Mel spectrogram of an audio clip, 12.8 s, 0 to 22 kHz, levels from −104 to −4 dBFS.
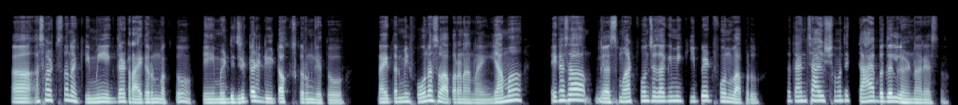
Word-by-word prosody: अ, - - -2 0.3
असं 155 +6 -1
वाटतं 195 +1 -2
ना, 175 - +3
की 125 -3 -4
मी 130 +3 +2
एकदा 135 +3 0
ट्राय 120 -6 +1
करून 120 +1 +1
बघतो, 125 +6 -3
की 110 -1 -3
मी 115 +1 +3
डिजिटल 135 +8 +3
डिटॉक्स 130 +1 0
करून 115 -1 0
घेतो. 100 -2 -2 0.5
नाहीतर 125 +2 0
मी 150 +2 +1
फोनच 165 +5 +3
वापरणार 115 -5 +1
नाही 105 +1 -4
याम 135 +7 +4 0.6
एक 165 +3 -1
असा 200 +2 +4 0.4
स्मार्टफोनच्या 155 +4 -1
जागी 165 0 +1
मी 170 0 +1
कीपॅड 160 +3 -1
फोन 155 -2 0
वापरू, 110 -4 -1
तर 170 +8 -17
त्यांच्या 170 +2 0
आयुष्यामध्ये 180 0 -1
काय 150 +3 +2
बदल 155 -1 +3
घडणार 110 -2 +2
आहे 105 - -1
असं? 105 +1 -13
135 Hz, 180 wpm, -23 LUFS, 115-165 Hz, 0.6 s, याम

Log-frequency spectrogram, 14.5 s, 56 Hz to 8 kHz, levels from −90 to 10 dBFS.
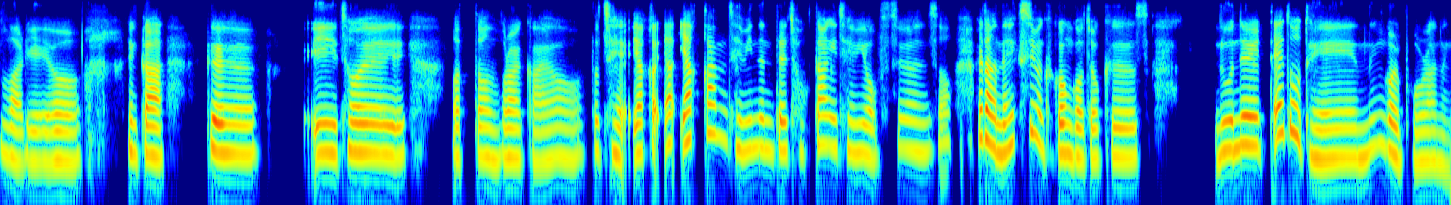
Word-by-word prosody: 말이에요. 165 -3 -2 0.5
그러니까 190 -3 +4 0.4
그 200 -2 +4 0.6
이 200 - +2
저의 200 -2 +2 0.4
어떤 185 -1 -3
뭐랄까요. 180 +1 -3
또 215 - -4
제 195 -2 -2
약간 205 0 +3
약 255 - +3
약간 280 +2 +3
재미있는데 220 -2 -2
적당히 230 +3 -3
재미없으면서 205 - -6 0.3
일단 280 -3 +8
근데 205 -2 +2
핵심은 255 +3 -1
그건 205 -2 +2
거죠. 175 -1 0
그 180 0 -2
스 190 - -16 0.7
눈을 230 +4 +4
떼도 315 0 +3
되는 180 +5 -2
걸 210 -4 +3
보라는 165 -3 -6
200 Hz, 255 characters per minute, -22 LUFS, 180-220 Hz, 0.7 s, 일단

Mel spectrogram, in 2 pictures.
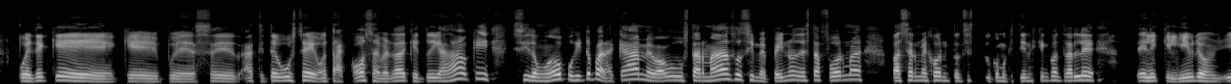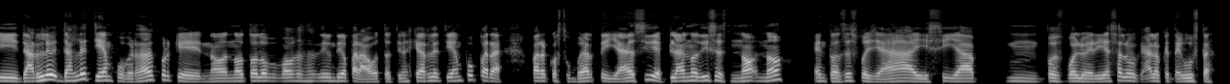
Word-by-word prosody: puede 160 +3 +1
que 155 -9 +3
que 140 -3 -1
pues, 125 -1 -4
eh, 140 -3 -2
a 150 - -3
ti 145 - -17
te 175 +6 0
guste 175 0 +1
otra 140 -2 -3
cosa, 185 -4 -2
¿verdad?, 170 +6 +1
que 160 -3 -5
tú 160 - -5
digas: 160 -1 +1
"Ah, 255 +2 +2
okey, 255 0 -2 0.2
si 210 - -6
lo 180 -2 +2
muevo 175 +8 +2
un - - -19
poquito 205 +3 -2
para 240 -1 +2
acá, 230 +3 +2
me 200 -7 -2
va 160 - +2
a - - +2
gustar 185 -1 0
más, 230 +7 +4
o 230 - 0
si 205 - -4
me 155 -5 -4
peino 170 +9 -2
de 190 - 0
esta 200 +2 -1
forma, 200 +4 -1 0.4
va 160 - +5
a - - -3
ser 190 +3 -1
mejor". 185 +1 -1
Entonces 165 +1 -10
tú 160 - -12
como 160 -1 -7
que 135 - -24
tienes 160 +3 -6
que 185 - -5
encontrar 175 -1 -1
el 185 -3 -1
equilibrio 155 +1 +1
y 155 +1 +1
darle 175 +10 +6
darle 185 +9 +2
tiempo, 190 - +2
¿verdad?, 160 +10 +2
porque 155 -11 0
no 140 +3 -1
no 155 +1 -1
todo 170 -2 0
vamos 160 +1 -1
a 155 - -10
hacer 160 - -10
de 165 0 -3
un 160 - -5
día 165 0 +1
para 120 -4 +2
otro. 135 +1 -4
Tienes 145 +1 -8
que 170 - +1
darle 170 +2 +2
tiempo 175 +6 -2
para 170 -3 +2 0.3
para 165 0 +3
acostumbrarte, 155 0 -2
y 140 - -1
ya 135 +4 +4
si 215 +7 -4
de - - +5
plano 165 +3 +2
dices: 180 -4 -1
"No, 150 +2 +2
no", 175 +8 +2 0.3
entonces 155 +1 -2
pues 140 - -1
ya 140 +4 +2
ahí 140 -1 0
sí 150 +3 -6
ya, 145 -1 +2 0.2
mm, 150 -4 -11
pues 150 -4 -1
volverías 145 +1 0
a 185 - +2
lo 170 -1 0
a - - 0
lo 155 - +2
que 160 - -6
te 140 - -1
gusta. 150 0 -2
160 Hz, 235 wpm, -23 LUFS, 145-185 Hz, 0.4 s, darle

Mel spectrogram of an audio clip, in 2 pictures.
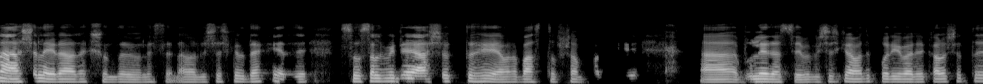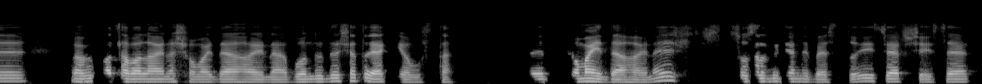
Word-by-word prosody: না 150 - +9 0.2
আসলেই 135 +1 +3
এটা 125 +1 +4
অনেক 125 0 -5
সুন্দর 120 0 -3
বলেছেন। 115 -1 -8
আবার 115 0 -1
বিশেষ 125 +2 -7
করে 135 -2 -1
দেখেন 135 -2 -1
যে 120 - -1 0.5
সোশ্যাল 140 +1 +3
মিডিয়ায় 145 -1 +5
আসক্ত 140 +2 -5
হয়ে 135 -2 +3
আমরা 120 +1 -1
বাস্তব 120 0 -1
সম্পর্কে 120 -1 -8 0.7
আ - - +2 0.4
ভুলে 125 +1 +5
যাচ্ছি। 115 0 -2 0.2
বিশেষ 125 +3 -7
করে 135 0 +2
আমাদের 130 +1 -1
পরিবারের 125 -1 +2
কারোর 130 0 +2
সাথে 145 0 -8 0.8
এভাবে 135 +1 +2
কথা 130 +1 0
বলা 125 0 +4
হয় 125 0 +2
না, 125 - -1
সময় 120 0 -2
দেওয়া 120 0 +2
হয় 115 0 +1
না। 115 - 0 0.2
বন্ধুদের 130 +4 0
সাথেও 155 -1 +1
একই - - -16
অবস্থা। 110 0 -10 1.3
সময় 140 +1 +5 0.2
দেওয়া 110 -1 +3
হয় 110 -1 -1
না। - - -4
এই - - 0 0.7
সোশ্যাল 140 +1 -1
মিডিয়া 135 -1 -3
নিয়ে 130 -3 -6
ব্যস্ত। 115 0 -5 0.2
এই 150 - 0
চ্যাট, 130 -1 +2
সেই 115 +1 -4
চ্যাট 125 0 0
125 Hz, 160 wpm, -23 LUFS, 120-135 Hz, 1.3 s, না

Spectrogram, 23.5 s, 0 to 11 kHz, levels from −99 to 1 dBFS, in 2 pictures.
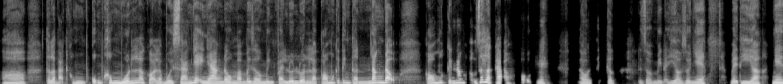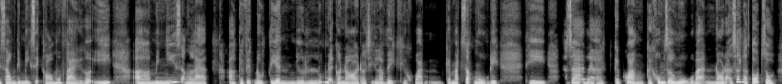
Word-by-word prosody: À, 195 0 0 0.3
tức 225 - 0
là 210 - +4
bạn - - -3
không 195 0 -2
cũng 225 0 0
không 210 -2 +2
muốn 180 +1 +5
là, 245 -1 +2
gọi 180 - -1
là, 175 - 0
buổi 165 -3 0
sáng 175 +6 +1
nhẹ 265 -5 +3
nhàng 190 -2 +4
đâu 210 +1 +4
mà 190 -4 +2
bây 190 +2 0
giờ 195 -2 +2
mình 175 -3 0
phải 165 -3 -1
luôn 205 +6 +3
luôn 215 -1 +3
là 180 -3 +1
có 170 0 0
một 210 - +1
cái 235 - -3
tinh 225 0 -2
thần 190 -4 0
năng 255 +2 +5
động, 270 - +6 0.4
có 190 0 +2
một 235 +5 +1
cái 215 - -1
năng 235 +2 +2
lượng - - -5
rất 310 - +2
là 285 -4 +7
cao. 200 -6 +2
Ô 170 +1 -5
kê, 190 -2 -2 0.5
rồi 150 -2 -3
tích 225 - -30
cực, 185 -5 -5 0.3
bây 170 - -14
giờ 165 -2 -7
mình 160 0 -8
đã - - -11
hiểu 200 -5 -2
rồi 150 +1 -4
nha. 190 +3 0 0.4
Vậy 205 - +1
thì, 185 -2 0
à, 165 -1 +3 0.2
nghe 205 +1 +3
xong 205 -1 0
thì 180 - -1
mình 155 -3 -1
sẽ - - -3
có 145 -2 -1
một 230 +6 +1
vài 155 -4 +2
cái 145 - -7
gợi 205 - -1
ý. 180 +10 0 0.3
Ờ, 170 -3 +1
mình 165 0 +1
nghĩ 280 - +2
rằng 200 - -3
là, 155 -2 0 0.3
à, 185 - -3
cái 175 - -2
việc 250 -5 -1
đầu 170 -3 +1
tiên 210 -5 +3
như 210 +1 +1
lúc 215 +6 -1
nãy 295 +2 +2
có 185 -4 0
nói 160 +3 +1
đó 190 -3 -4
chính 175 +2 -6
là 200 - 0
về 165 -3 -1
cái 150 - -6
khoản, 215 +3 -4
ừm, 145 -1 -14
cái 165 - -4
mặt 215 +2 0
giấc 235 +2 +2
ngủ 200 -11 +3
đi, 195 +2 +1 0.4
thì 190 -6 0 0.3
thực - - -11
ra 250 -1 +2
là 175 -6 -3 0.2
cái 230 - -2
khoảng, 200 - +2
cái 180 - -3
khung 260 +2 +4
giờ 235 -5 +5
ngủ 170 -5 +2
của 140 - -4
bạn 175 0 -1
nó 170 +3 +2
đã 225 - -2
rất 340 +6 0
là 285 - +2
tốt 280 +4 +4
rồi, 180 -7 +3
190 Hz, 280 wpm, -22 LUFS, 170-220 Hz, 0.5 s, là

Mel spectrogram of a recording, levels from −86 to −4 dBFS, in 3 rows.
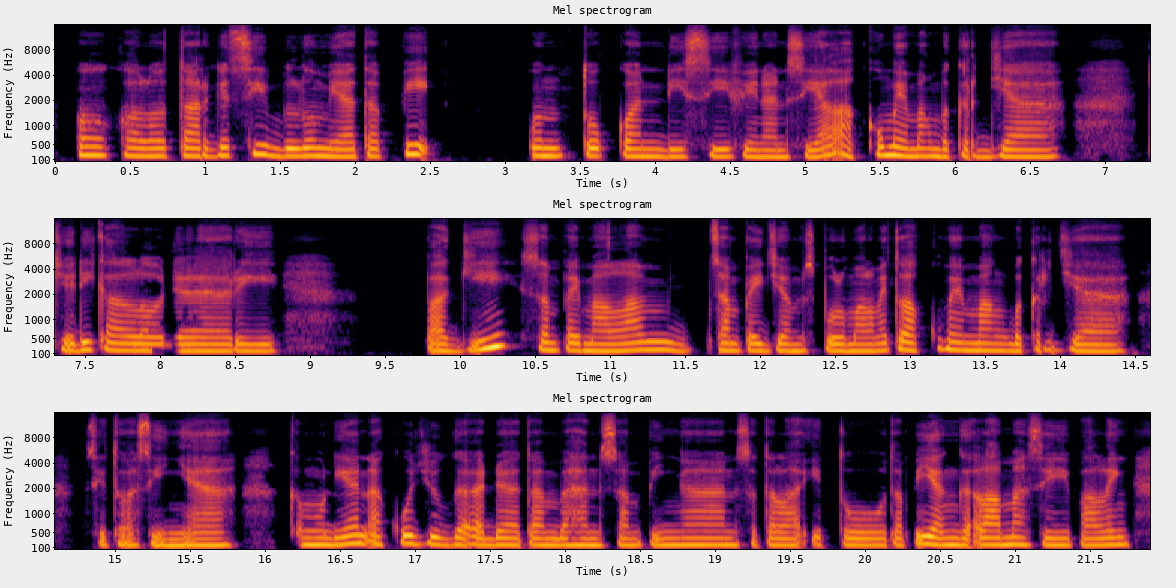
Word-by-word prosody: Oh, 225 -1 +3
kalau 205 -3 0
target 205 0 0
sih 250 +2 +1
belum 205 +1 +2
ya, 190 -1 +2
tapi 200 +7 -1 0.6
untuk 205 0 0
kondisi 190 -1 0
finansial, 180 +2 -1
aku 185 +3 -4
memang 200 -2 +2
bekerja. 185 0 -2 0.6
Jadi 205 -1 +1
kalau 185 -3 +1
dari 175 0 0 1.0
pagi 230 - +3
sampai 200 -4 0
malam, 185 +1 +1
sampai 185 -2 0
jam 175 0 -1
10:00 180 0 0
malam 175 0 0
itu 215 - 0
aku 195 +6 -4
memang 190 -3 +1
bekerja, 180 -3 -2 0.3
situasinya. 170 0 0 0.3
Kemudian 185 +3 +2
aku 215 +2 +1
juga 185 -3 +1
ada 175 0 +1
tambahan 175 0 +1
sampingan 175 +1 0
setelah 170 0 -2
itu 175 -2 -2
tapi 175 +4 +2
ya 185 - +3
nggak 180 0 +1
lama 185 +1 +3
sih 175 -1 -1
paling, 180 +2 0
185 Hz, 115 wpm, -22 LUFS, 175-200 Hz, 1.0 s, Oh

